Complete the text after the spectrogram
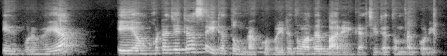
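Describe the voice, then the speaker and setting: His high voice is gravelly and a little mellow, racing along with lively intonation, and a little hiss or hum sits underneath. Teaching math online, he chats casually, slips English words in and frequently checks for understanding.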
